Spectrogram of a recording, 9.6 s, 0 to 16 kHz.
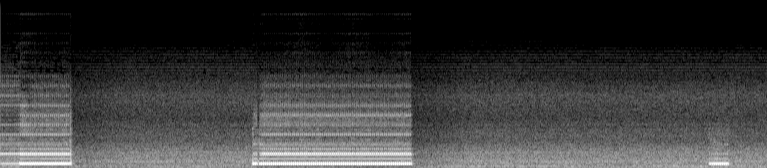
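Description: Phone on speakerphone after dialing 611, giving two long ringback tones and the start of a third, steady and electronic with gaps between rings.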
